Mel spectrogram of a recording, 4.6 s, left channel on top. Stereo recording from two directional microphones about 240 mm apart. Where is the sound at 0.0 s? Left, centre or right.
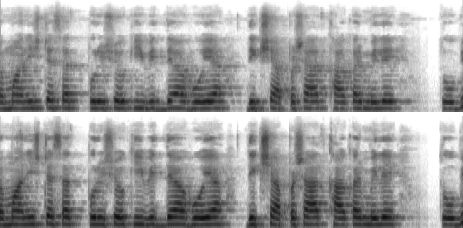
Right.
